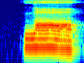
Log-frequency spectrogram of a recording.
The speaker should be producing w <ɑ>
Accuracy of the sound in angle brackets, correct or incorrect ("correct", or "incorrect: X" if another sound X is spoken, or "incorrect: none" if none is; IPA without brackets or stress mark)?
correct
